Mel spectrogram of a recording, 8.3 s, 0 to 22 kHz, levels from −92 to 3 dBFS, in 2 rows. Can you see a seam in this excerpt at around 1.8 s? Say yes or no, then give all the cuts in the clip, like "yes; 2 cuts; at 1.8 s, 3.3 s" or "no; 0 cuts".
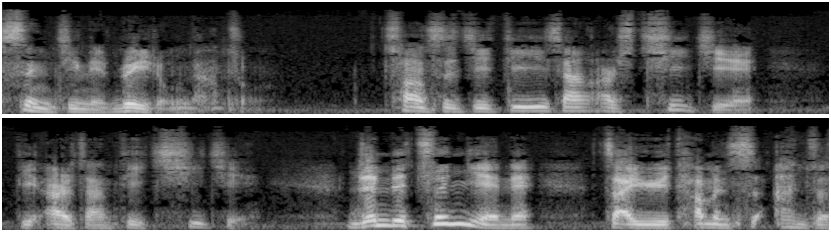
yes; 1 cut; at 1.8 s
